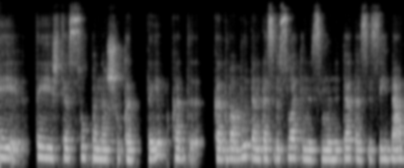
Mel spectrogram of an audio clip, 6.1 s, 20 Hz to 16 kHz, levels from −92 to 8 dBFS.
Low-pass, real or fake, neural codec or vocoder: 14.4 kHz; real; none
